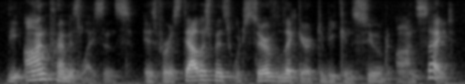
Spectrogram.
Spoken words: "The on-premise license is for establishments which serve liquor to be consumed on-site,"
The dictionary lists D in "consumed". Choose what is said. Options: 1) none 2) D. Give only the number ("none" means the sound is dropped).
2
